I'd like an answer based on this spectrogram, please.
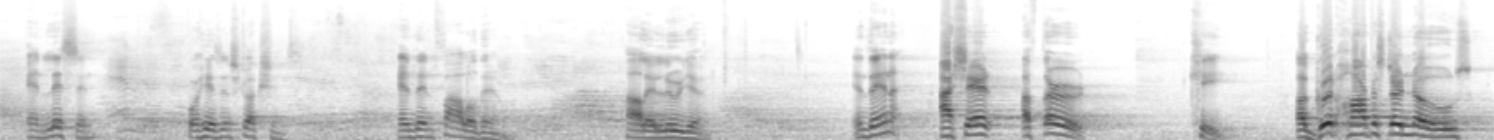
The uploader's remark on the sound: During Sunday morning service on October 1, 2017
